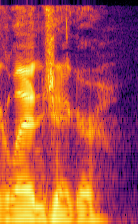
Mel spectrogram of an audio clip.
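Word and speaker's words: Landjäger: It's pronounced like Landjager. – Landjager.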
